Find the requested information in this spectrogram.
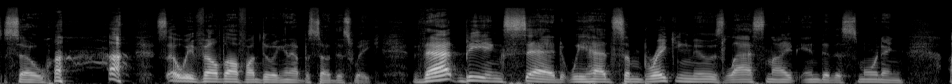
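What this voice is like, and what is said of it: Hoarse, fading voice. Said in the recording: “as you can tell, maybe able to tell, I am losing my voice.”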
